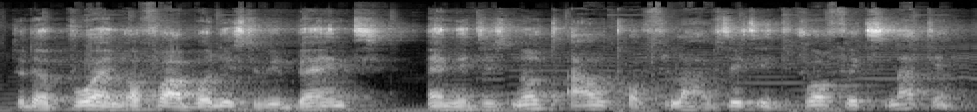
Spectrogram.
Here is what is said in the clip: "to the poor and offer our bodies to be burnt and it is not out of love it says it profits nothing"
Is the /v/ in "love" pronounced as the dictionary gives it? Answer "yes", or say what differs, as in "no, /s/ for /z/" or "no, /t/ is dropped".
no, /v/ is dropped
